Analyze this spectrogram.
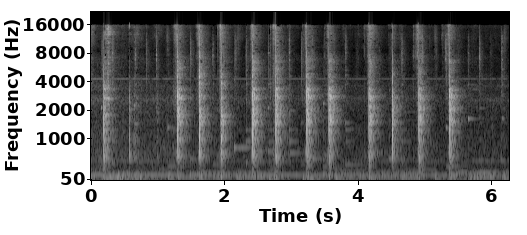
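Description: Kitchen knife cutting cucumber on a wooden cutting board: about a dozen sharp knocks of the blade on the board, roughly three a second after a short pause near the start, stopping about a second before the end.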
